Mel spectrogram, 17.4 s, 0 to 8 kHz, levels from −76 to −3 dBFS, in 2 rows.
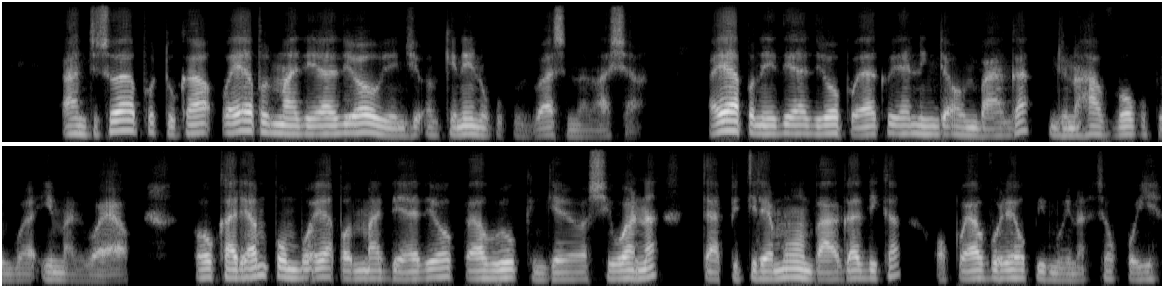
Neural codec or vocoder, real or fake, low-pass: codec, 16 kHz, 0.3 kbps, FocalCodec; fake; 7.2 kHz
